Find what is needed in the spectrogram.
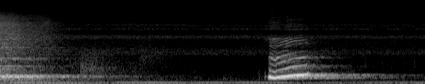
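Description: A man calling out with long drawn-out shouts, twice: one dying away at the start and another about three seconds in, each rising in pitch, held, then fading.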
